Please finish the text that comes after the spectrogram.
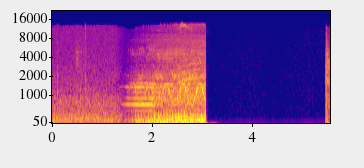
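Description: An ambulance siren wails in rising and falling sweeps on a damaged village road, loud and close over engine and road noise, then cuts to silence.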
